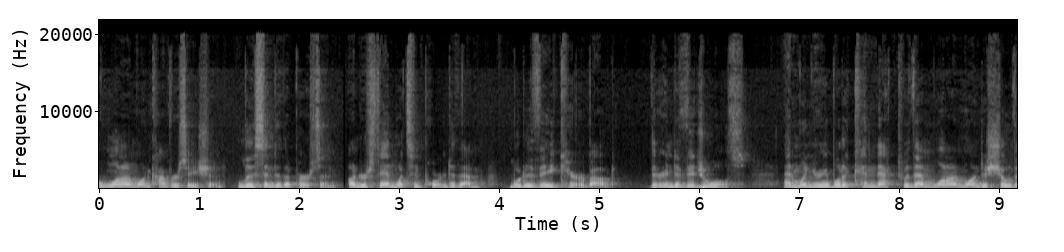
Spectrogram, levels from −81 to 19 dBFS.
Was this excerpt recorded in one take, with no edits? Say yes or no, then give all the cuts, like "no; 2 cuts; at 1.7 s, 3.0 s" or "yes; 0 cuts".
no; 2 cuts; at 1.2 s, 2.3 s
